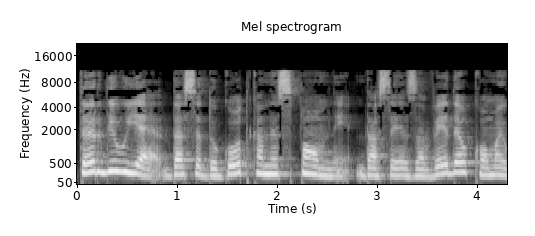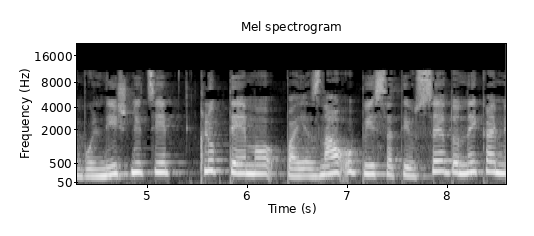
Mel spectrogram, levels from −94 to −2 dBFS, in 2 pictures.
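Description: Throughout this speech recording there is plainly audible MP3 compression damage: the top end stops dead at about 10.6 kHz, and the sibilants and breathy edges take on a watery, swirling quality with metallic chirps. The encoder was likely starved of bits, at a rate around 40 kbps, so it cut the treble and let weak frequency lines blink on and off. A spectrogram would show a flat ceiling near 10.6 kHz and speckled, patchy energy below it.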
